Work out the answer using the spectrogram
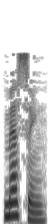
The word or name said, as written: messing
